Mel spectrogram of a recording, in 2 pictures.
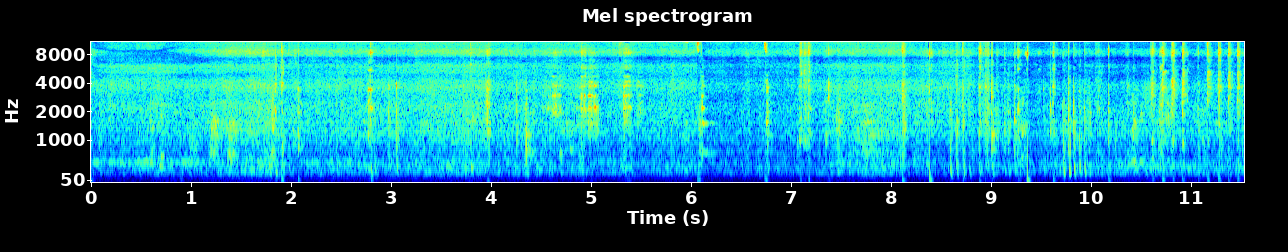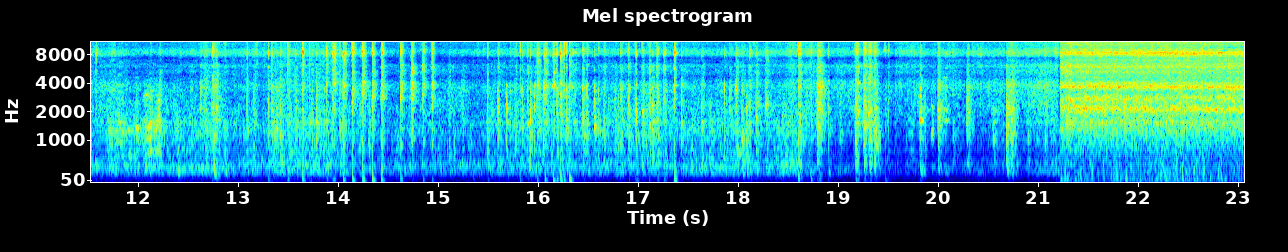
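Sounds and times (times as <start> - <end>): hand tool clicks and knocks: 10.6 - 11.6, 13.3 - 17.5
steady hiss: 20.4 - 23.0.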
